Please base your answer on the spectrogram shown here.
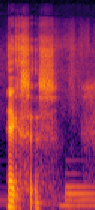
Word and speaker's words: excess: Yeah, there is like stress on the first two letters, like excess.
